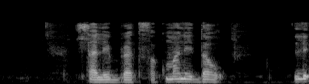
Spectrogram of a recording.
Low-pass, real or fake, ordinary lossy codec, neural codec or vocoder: 7.2 kHz; real; AAC, 48 kbps; none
